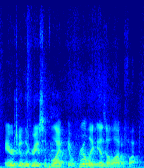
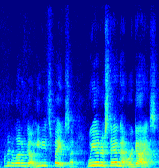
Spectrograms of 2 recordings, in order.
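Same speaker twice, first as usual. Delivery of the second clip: raised and louder, matter-of-fact buddy tone; hearty guy voice; 8 semitones higher, 9 dB louder than usual. Retold or imitated. One guy explains letting his buddy cool off, lightly hearty. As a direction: voice a guy cheerfully backing off.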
